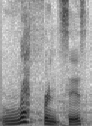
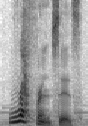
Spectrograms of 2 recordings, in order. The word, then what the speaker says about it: references: someone about your references make sure you say references with emphasis on the first e say it with me references references references very well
